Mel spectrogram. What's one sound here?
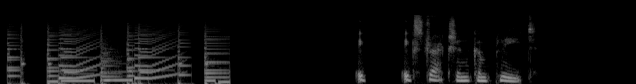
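Upbeat electronic game music plays in short bursts.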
